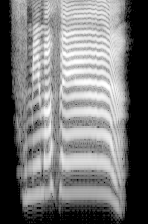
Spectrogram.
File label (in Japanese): "すみませーん！"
